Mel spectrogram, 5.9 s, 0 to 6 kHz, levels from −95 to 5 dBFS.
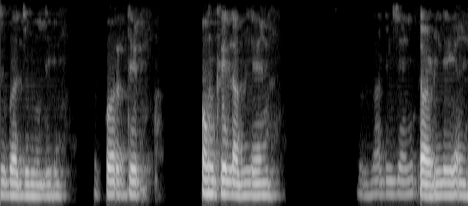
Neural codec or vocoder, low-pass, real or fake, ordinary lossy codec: codec, 16 kHz, 16 kbps, FunCodec, trained on LibriTTS, 50 frames a second; 5.4 kHz; fake; none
